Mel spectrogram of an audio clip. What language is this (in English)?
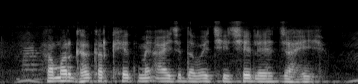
Chhattisgarhi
